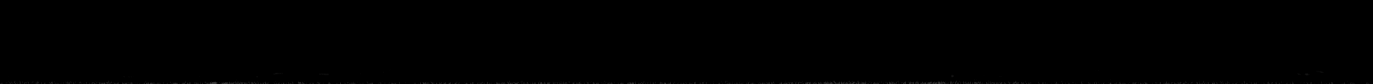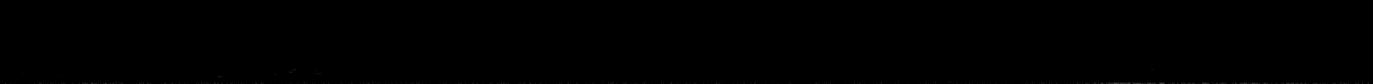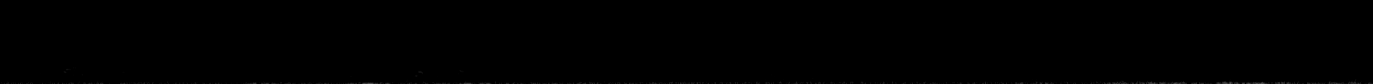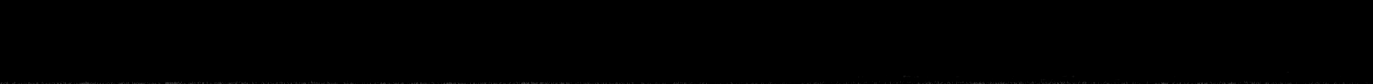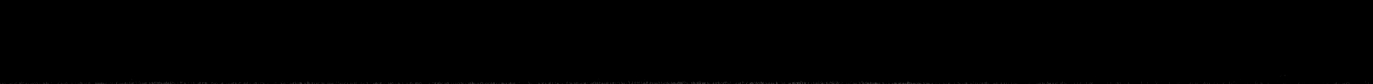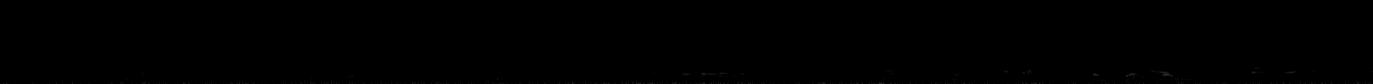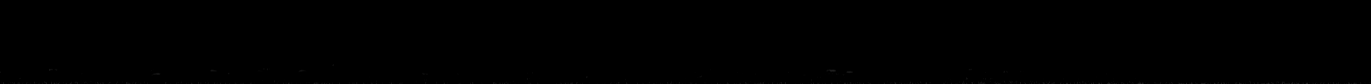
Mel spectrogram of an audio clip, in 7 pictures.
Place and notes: Jacksons Ln, Scarborough, UK - olivers mount road racing 2021 ...
bob smith spring cup ... olympus LS 14 integral mics ... running in sort of sync with the other recordings ... starts with 600cc group B and continues until twins group B practices ... an extended time edited recording ...
22 May 2021, ~10:00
